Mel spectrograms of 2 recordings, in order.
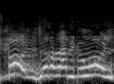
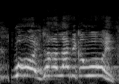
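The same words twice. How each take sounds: First: Yelling after thief. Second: Another high, loud shout after the runner; yelling after thief. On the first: Villager yelling at a fleeing thief to stop, shouting. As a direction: shout it higher and louder after a runner. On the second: Same villager still chasing the thief, shouting again. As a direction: keep bellowing at him to stop. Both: Acted.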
